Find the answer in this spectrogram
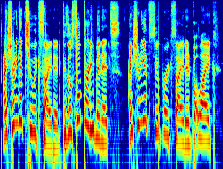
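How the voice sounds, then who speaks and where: Woman streamer, casual chat, reads game story aloud, jokey, excitable, fairly high voice. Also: a little fast, no echo, soft background music.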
